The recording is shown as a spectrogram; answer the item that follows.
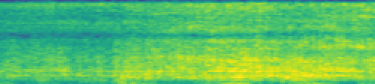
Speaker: It's not the fastest thing on the planet, but she does run really well.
